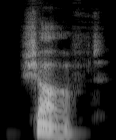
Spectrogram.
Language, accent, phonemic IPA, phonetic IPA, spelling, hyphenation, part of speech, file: English, Australia, /ˈʃɐːft/, [ˈʃɐ̞ːft], shaft, shaft, noun / verb, En-au-shaft.ogg
- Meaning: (noun) 1. The entire body of a long weapon, such as an arrow 2. The long, narrow, central body of a spear, arrow, or javelin 3. Anything cast or thrown as a spear or javelin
